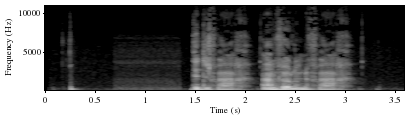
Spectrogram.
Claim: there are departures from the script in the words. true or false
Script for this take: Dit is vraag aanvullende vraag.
false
